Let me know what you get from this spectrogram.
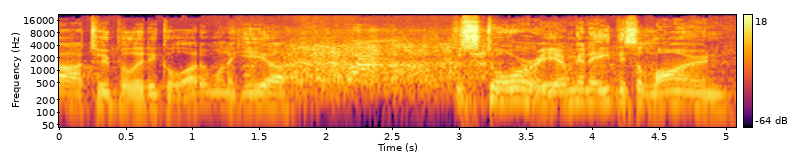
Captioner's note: audience laughing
